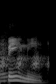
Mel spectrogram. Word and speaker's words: Afeni: How do you say Afeni.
